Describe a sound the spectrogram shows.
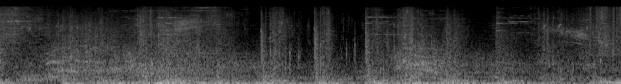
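Game spell effects crackle and burst in a fast fight.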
